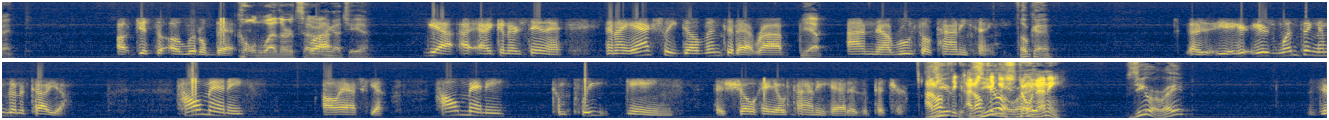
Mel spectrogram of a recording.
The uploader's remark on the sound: Live sports call-in program broadcast every Tuesday morning at 10am on WTBR.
